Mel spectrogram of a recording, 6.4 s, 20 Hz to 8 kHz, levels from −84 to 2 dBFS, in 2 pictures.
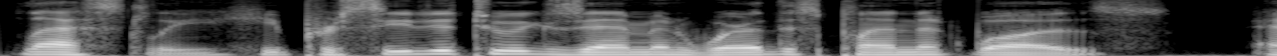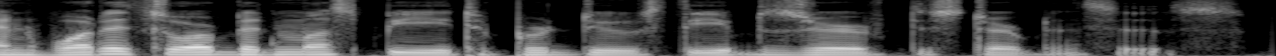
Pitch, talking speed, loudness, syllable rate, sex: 120 Hz, 190 wpm, -19 LUFS, 6.0 syllables/s, male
